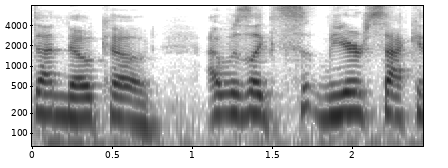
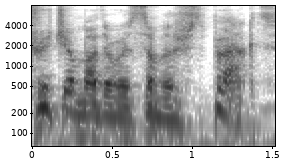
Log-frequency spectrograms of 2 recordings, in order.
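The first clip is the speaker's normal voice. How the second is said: put-on raspy voice. Voicing the mom again after a question about the voice: Marge Simpson voice. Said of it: "Why does she sound like Marge?".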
